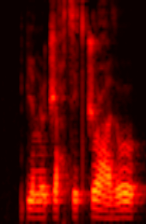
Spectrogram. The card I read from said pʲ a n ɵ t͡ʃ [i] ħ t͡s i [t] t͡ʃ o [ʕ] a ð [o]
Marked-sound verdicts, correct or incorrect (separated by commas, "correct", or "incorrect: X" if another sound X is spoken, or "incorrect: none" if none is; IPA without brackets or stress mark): incorrect: e, correct, correct, correct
